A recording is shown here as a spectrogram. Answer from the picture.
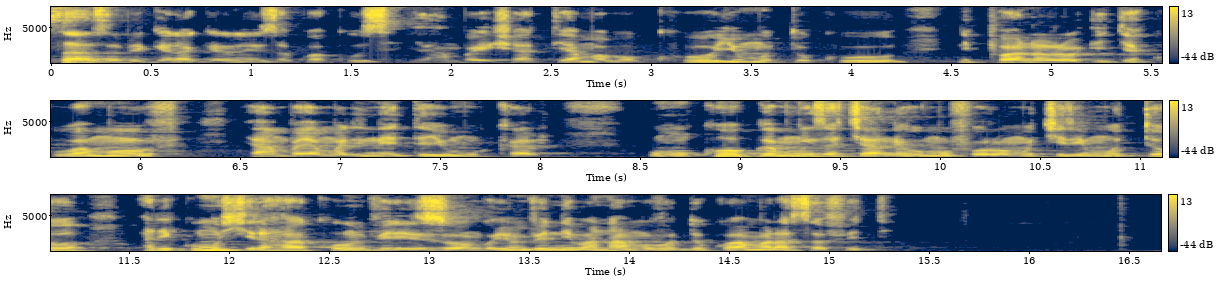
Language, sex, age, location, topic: Kinyarwanda, male, 25-35, Huye, health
